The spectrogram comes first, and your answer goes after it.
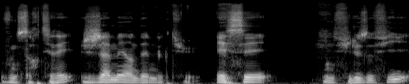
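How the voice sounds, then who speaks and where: A man is speaking. His voice is somewhat breathy. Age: 30s. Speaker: general practitioner, podcast guest. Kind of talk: casual chat.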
